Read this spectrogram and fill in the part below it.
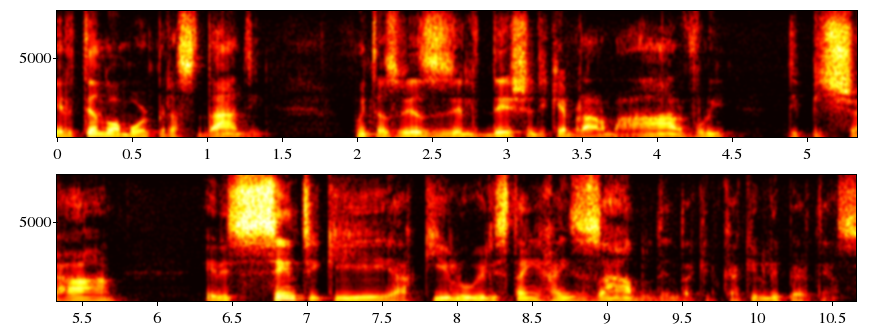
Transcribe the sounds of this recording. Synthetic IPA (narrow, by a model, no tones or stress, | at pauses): elɪt̪ẽnd̪ʊamoɾpelɐsid̪ad̪ɪ | mũj̃t̪ɐzvezɪzelɪd̪ejʃɐd̪ɪkebɾaɾṵ̃mɐ̰aɾvʊɾɪ | d̪ɪpiʃaɾ | ḛlɪsẽnt̪ɪkɪa̰kilʊelɪst̪aẽɦaizad̪ʊd̪ẽnt̪ʊd̪a̰kilʊkɪakilʊlɪpḛɾt̪ḛ̃sɪ̥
